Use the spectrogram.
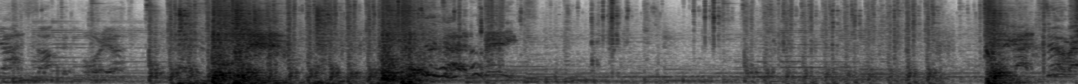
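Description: Gunfire rattles through a firefight in the shooter Borderlands, loud dense bursts and fusillades with heavy thuds layered over a busy game soundscape, and a voice speaks now and then.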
